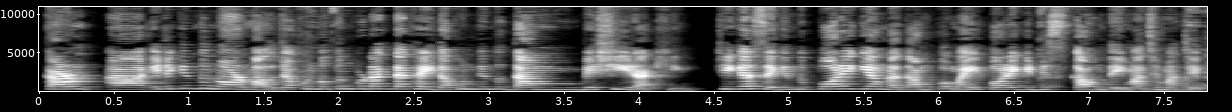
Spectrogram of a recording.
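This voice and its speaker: A woman hosting a live-stream sales pitch for beauty products, hyped and repetitive, answering viewer comments as she goes. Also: fast talker, pushed and bright. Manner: repetitive, hyped, keeps saying "okay". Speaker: online shop host selling beauty products.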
